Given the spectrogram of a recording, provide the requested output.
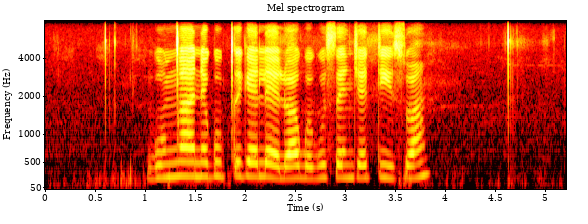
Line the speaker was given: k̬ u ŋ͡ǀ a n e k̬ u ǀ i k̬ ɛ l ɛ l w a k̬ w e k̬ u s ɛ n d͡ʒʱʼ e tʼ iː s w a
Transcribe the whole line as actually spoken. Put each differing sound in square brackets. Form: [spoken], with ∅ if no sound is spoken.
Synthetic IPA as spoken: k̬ u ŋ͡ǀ a n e k̬ u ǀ i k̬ ɛ l ɛ l w a k̬ w e k̬ u s ɛ n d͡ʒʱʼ e tʼ iː s w a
